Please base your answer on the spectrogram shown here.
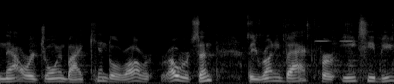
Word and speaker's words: Roberson: To be honest, I've heard Robinson, but it's pronounced Roberson.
